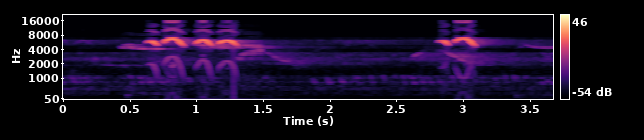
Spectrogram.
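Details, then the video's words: Grey-chinned Minivet (Pericrocotus solaris) gives a quick run of three thin, high, arched whistled notes, then a matching pair after a short pause. "灰喉山椒鳥/Grey-chinned Minivet"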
